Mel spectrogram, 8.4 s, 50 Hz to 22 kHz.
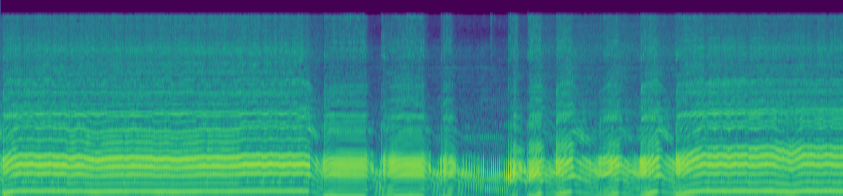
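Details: Ported 371 XP chainsaw with new coil after carb mixture adjusted (was too rich): holds steady high rev, then warbles and surges, revs dipping and climbing; carburetor issue suspected.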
